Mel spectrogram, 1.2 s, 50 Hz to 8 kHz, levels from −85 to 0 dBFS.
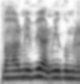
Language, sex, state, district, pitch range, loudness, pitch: Hindi, female, Arunachal Pradesh, Longding, 200-215 Hz, -15 LUFS, 205 Hz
